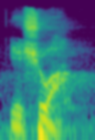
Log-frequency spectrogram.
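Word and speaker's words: ישוע: 원래 예수님의 이름은 히브리어로 빨간 글자 3개가 이렇게 있죠. 제일 위에 있는 것이 예슈아입니다. 저 따라 한번 해보시겠어요? 예슈아. 예슈아. 발음이 좋으신데 예수님의 이름은 원래 예슈아입니다.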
